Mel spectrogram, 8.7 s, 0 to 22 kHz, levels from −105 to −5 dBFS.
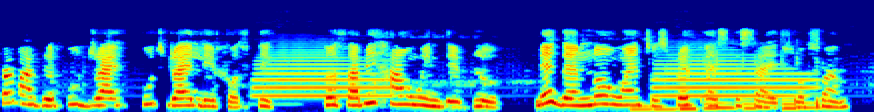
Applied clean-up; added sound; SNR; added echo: classical method Wiener filter.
